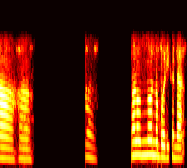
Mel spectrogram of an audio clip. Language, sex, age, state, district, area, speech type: Malayalam, female, 18-30, Kerala, Kannur, rural, conversation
